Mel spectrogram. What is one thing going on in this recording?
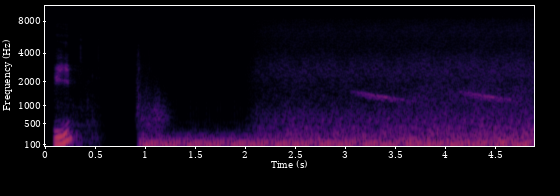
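Video game music plays.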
